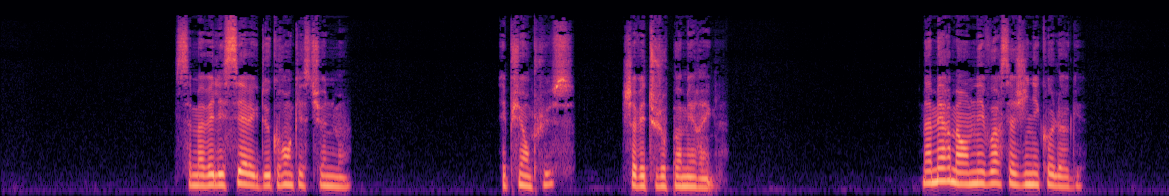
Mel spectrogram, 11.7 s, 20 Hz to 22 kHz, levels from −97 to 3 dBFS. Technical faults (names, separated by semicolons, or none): none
